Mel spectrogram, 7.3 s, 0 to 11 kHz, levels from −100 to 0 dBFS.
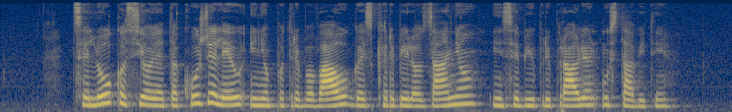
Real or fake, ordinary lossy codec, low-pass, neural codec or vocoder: real; none; 9.9 kHz; none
